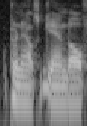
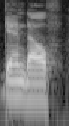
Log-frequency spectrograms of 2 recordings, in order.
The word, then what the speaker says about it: Gandalf: And I get a lot of critique on how I pronounce Gandalf from people who are technical about it, because it should be Gandalf, not Gandalf.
